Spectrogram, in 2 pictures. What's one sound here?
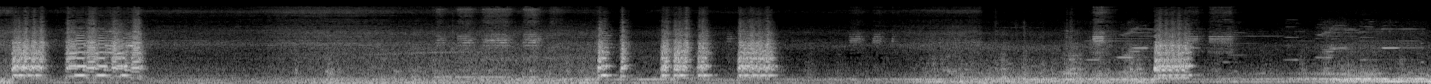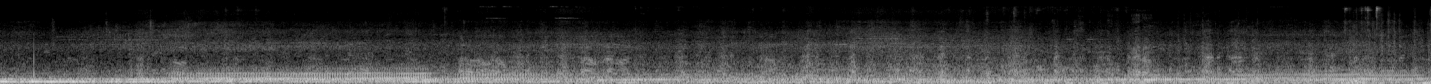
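A bus engine rumbles steadily, rising and falling in pitch as it pulls away.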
